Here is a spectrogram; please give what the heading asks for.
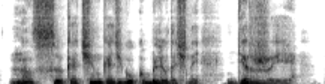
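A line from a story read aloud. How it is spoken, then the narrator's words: Hissed with hatred. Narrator (Russian): прошипел с ненавистью Данил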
